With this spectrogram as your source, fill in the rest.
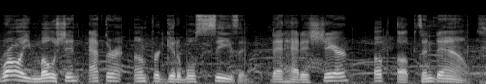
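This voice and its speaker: A man's fairly high voice at a moderate pace against noticeable background noise. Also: ordinary pitch variation. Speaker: sports anchor. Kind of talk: TV news feature story narration.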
